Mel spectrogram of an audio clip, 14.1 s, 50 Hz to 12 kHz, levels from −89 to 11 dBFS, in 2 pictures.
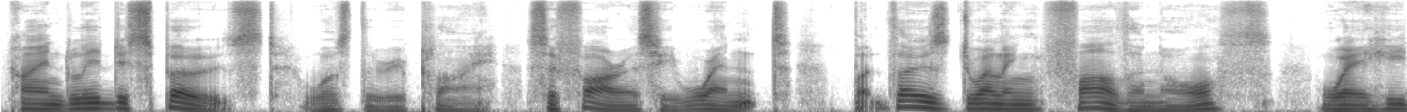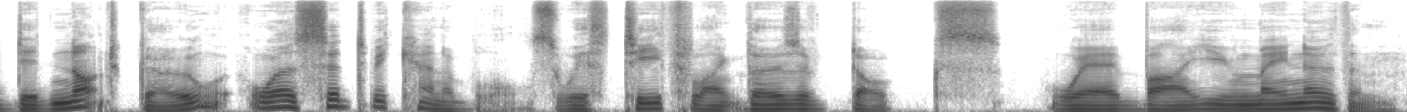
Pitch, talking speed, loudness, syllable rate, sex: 105 Hz, 155 wpm, -20 LUFS, 4.0 syllables/s, male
